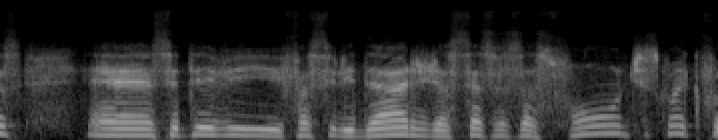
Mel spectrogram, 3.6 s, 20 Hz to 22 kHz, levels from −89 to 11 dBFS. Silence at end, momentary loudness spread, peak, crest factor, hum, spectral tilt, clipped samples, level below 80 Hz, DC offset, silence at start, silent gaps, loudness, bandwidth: 0 s; 8 LU; -14 dBFS; 20 dB; none; -5.5 dB/octave; under 0.1%; -74 dBFS; under 0.1%; 0 s; none; -32 LUFS; 15.5 kHz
